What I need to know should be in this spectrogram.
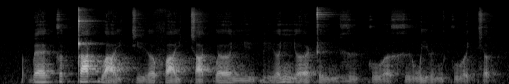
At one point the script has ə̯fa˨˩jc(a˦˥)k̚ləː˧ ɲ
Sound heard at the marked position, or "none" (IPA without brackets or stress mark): a˨˩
